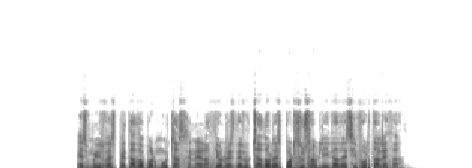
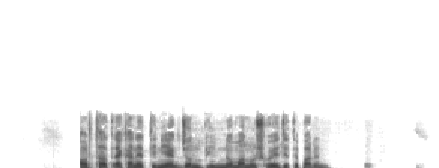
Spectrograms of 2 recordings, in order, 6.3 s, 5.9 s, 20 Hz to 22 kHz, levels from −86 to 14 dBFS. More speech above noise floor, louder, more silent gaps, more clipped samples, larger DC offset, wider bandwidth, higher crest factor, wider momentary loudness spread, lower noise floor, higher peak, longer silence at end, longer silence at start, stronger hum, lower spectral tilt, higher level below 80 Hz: first, 70 dB vs 64 dB; about the same, -19 LUFS vs -18 LUFS; neither; neither; neither; first, 9.4 kHz vs 7.6 kHz; about the same, 18 dB vs 18 dB; about the same, 6 LU vs 6 LU; first, -88 dBFS vs -82 dBFS; about the same, -2 dBFS vs -2 dBFS; second, 0.9 s vs 1.5 s; about the same, 1.05 s vs 1.05 s; neither; about the same, -5 dB/octave vs -4.5 dB/octave; first, -44 dBFS vs -58 dBFS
